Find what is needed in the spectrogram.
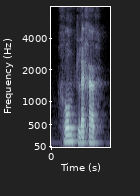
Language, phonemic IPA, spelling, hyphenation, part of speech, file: Dutch, /ˈɣrɔntlɛɣər/, grondlegger, grond‧leg‧ger, noun, Nl-grondlegger.ogg
- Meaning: founder, progenitor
